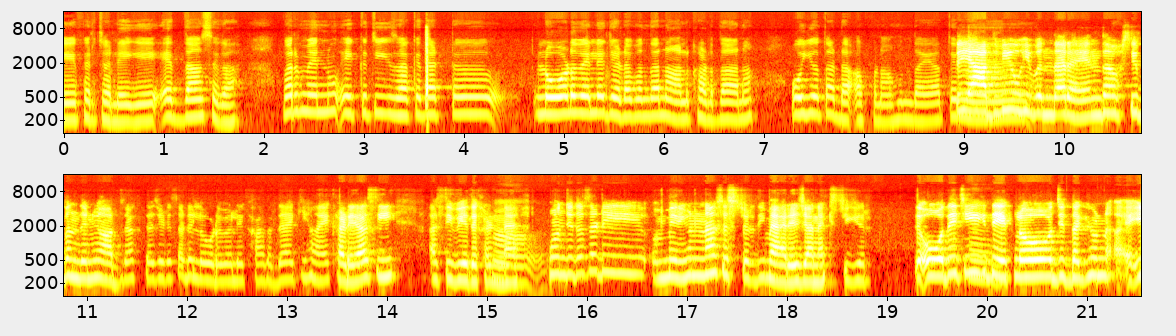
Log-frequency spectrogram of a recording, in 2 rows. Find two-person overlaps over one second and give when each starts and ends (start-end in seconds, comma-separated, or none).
none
